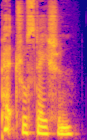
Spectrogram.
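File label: "petrol station", English, British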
